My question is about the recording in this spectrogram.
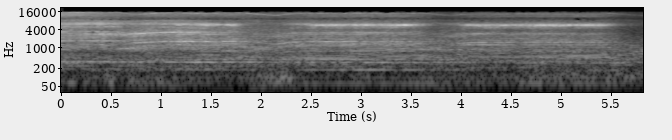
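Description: A power tool whining in three bursts of about a second and a half each, its pitch rising as it spins up.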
